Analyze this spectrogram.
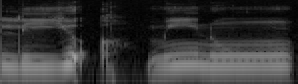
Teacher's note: باقی ہر الفاظ میں آپ کو دھیان رکھنا ہے کہ نہ تو آواز مجہول ہو نہ ہی جھٹکا ہو، لیکن حمزہ ساکنہ ایک ایسا کیس ہے جس میں ہمیں جھٹکا کر کے پڑھنا ہوتا ہے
